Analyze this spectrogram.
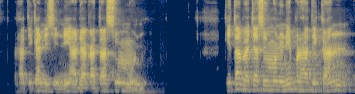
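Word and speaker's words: صم: Perhatikan di sini di mim ininya mim tasdidnya ini kita tahan dengungannya summun begitu.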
